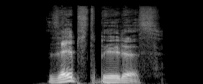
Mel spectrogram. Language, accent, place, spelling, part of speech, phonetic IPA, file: German, Germany, Berlin, Selbstbildes, noun, [ˈzɛlpstˌbɪldəs], De-Selbstbildes.ogg
- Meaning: genitive singular of Selbstbild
